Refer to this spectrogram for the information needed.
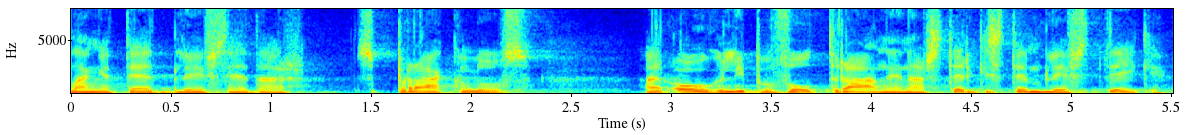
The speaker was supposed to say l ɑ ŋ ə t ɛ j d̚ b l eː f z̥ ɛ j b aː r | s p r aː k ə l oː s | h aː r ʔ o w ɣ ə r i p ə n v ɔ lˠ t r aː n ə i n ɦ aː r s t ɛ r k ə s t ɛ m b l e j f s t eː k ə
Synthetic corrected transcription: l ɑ ŋ ə t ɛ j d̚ b l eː f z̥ ɛ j d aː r | s p r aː k ə l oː s | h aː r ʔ o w ɣ ə l i p ə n v ɔ lˠ t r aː n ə ɛ n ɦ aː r s t ɛ r k ə s t ɛ m b l e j f s t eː k ə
